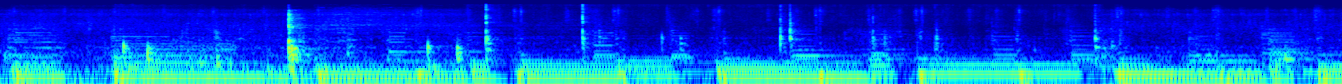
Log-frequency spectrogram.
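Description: Beef with spices and chilies fries in a pan, giving a steady sizzle broken by repeated sharp ticks and scrapes from stirring, heard close and fairly loud with no speech.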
